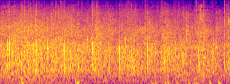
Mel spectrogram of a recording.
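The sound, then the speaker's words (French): A church audience applauding during a morning service: a continuous, even patter of many hands clapping, fairly faint and steady from start to finish. “Et tous ceux qui croient qu'il vit, puissent applaudir ce matin.”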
